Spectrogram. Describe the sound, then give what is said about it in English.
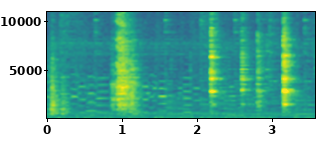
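A spoon stirs a pot of fish soup, making several brief scraping and clinking strokes spread unevenly over a low, steady background hiss. “Give it a stir.”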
